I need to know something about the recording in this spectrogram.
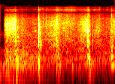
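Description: Footsteps going down wooden steps with a plastic bag rustling, and two sharp knocks about a second apart.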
